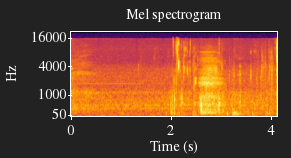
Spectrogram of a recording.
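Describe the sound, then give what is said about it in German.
A sip of a drink taken after near silence: a short, moist slurp followed by soft swallowing and mouth noises, ending in a sharp click. “Okay, ich trinke mal einen Schluck, beruhig mich, dann gehen wir zu Punkt 6.”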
